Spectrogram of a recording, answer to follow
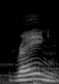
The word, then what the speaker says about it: rein: Rein, right?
